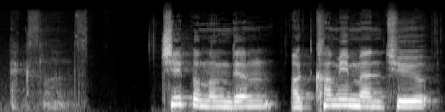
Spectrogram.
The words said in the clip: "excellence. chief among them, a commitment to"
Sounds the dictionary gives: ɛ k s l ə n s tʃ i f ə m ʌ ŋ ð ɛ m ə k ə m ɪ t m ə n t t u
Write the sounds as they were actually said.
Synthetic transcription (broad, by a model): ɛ k s l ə n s tʃ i p ə m ʌ ŋ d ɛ m ə k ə m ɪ m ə n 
